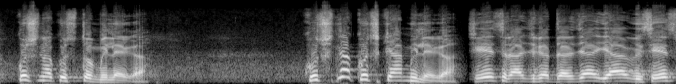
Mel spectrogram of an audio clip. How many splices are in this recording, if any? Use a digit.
1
